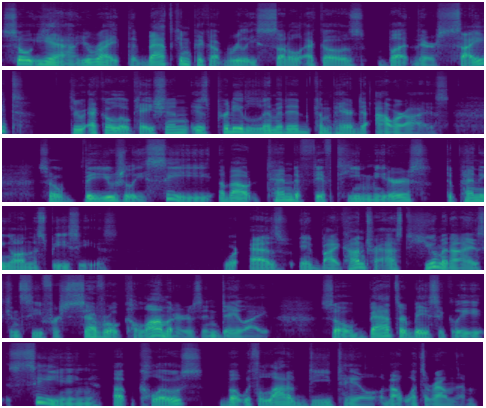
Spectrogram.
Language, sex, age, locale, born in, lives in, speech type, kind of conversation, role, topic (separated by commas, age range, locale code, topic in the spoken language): English, male, 40-44, en-US, United States, United States, read, expert-assistant, expert, How do bats use echolocation to navigate?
